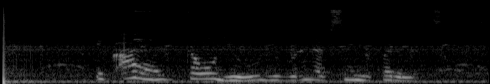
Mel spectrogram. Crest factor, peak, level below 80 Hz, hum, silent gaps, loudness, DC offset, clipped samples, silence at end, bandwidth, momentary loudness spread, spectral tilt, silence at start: 26 dB; -12 dBFS; -52 dBFS; none; none; -38 LUFS; under 0.1%; under 0.1%; 0 s; 15.5 kHz; 18 LU; -7.5 dB/octave; 0.05 s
